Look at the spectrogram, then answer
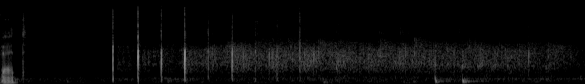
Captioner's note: audience and speakers clap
